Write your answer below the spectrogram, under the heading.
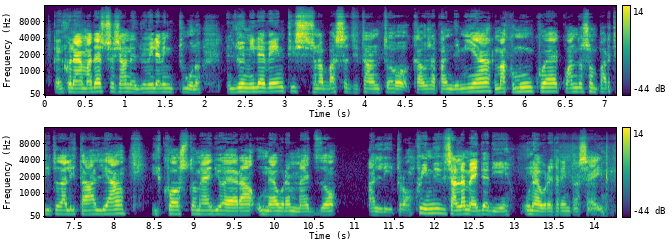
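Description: With monotone, flat intonation, a man speaks at a fairly high pitch in a dry sound with no echo. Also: moderate pace. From Trentino, northern Italy. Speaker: van life vlogger. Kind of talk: casual vlog monologue. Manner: informal, chatty. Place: car.

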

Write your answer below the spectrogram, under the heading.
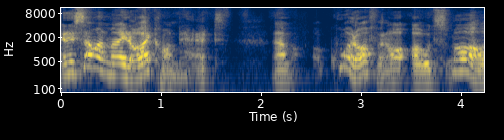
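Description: With an Australian accent, a man speaks with very wide pitch swings over a quiet background. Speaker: pastor. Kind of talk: sermon. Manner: hesitant, with fillers.

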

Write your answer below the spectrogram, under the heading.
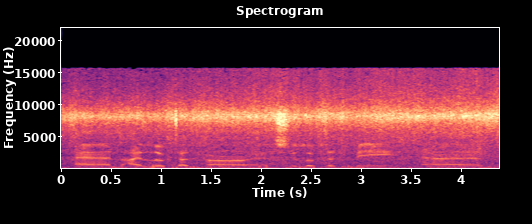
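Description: A man's very slow speech, in a dry sound with no echo, against loud background noise. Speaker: travel vlogger. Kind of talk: casual vlog chat. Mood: reflective, personal story. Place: beach. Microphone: phone near.

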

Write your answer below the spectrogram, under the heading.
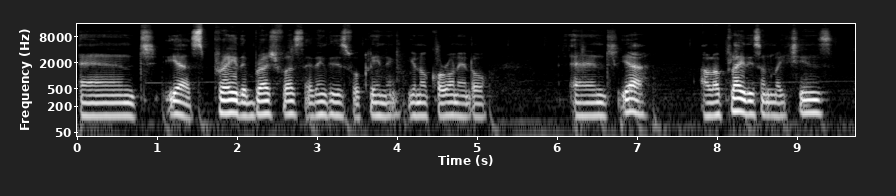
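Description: Over music in the background, a man speaks at a medium pitch and fairly slow pace with fairly even intonation. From Tanzania. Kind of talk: humorous makeup tutorial voiceover. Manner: casual, unsure, joking.

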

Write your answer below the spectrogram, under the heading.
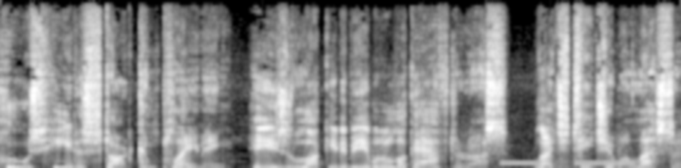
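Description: A man does a put-on character voice at a medium pitch with a fairly bright tone and a slightly husky edge. His pitch swings very widely at a moderate pace.

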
